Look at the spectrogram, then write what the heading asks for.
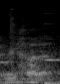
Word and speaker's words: Rihanna: R. I. H. A. N. N. A. Good. But you know the H is silent, right? It's silent? Silent. So instead of Rihanna, it would be Rihanna.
